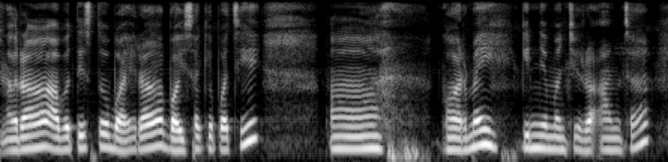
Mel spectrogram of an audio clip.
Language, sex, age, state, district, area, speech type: Nepali, female, 30-45, West Bengal, Kalimpong, rural, spontaneous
